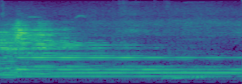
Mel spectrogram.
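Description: Instrumental background music with held notes, the chord changing just after the start.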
